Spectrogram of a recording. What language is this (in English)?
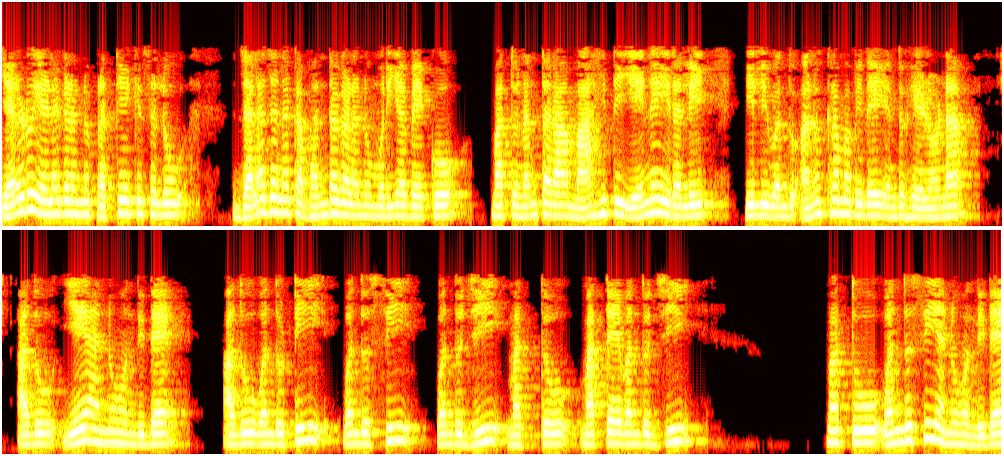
Kannada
